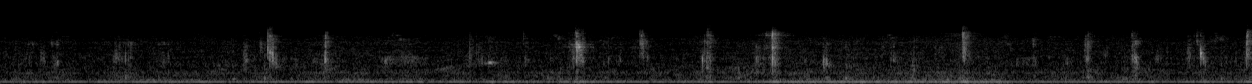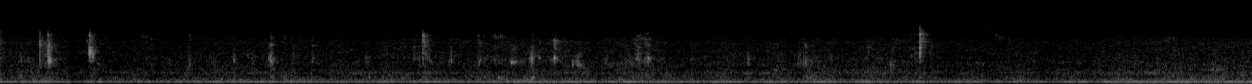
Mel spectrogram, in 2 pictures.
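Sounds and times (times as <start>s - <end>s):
wet chewing mouth clicks: 0.2s - 19.3s.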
